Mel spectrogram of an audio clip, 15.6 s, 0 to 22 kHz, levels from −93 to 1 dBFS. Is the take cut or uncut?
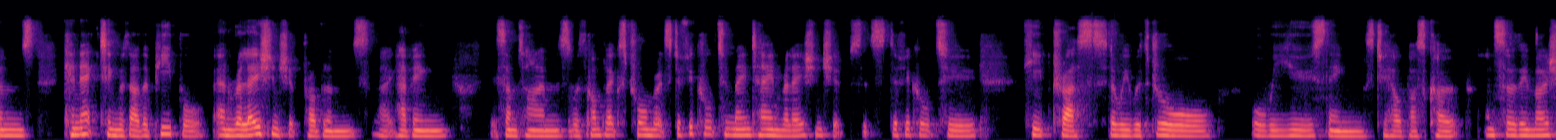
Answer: uncut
